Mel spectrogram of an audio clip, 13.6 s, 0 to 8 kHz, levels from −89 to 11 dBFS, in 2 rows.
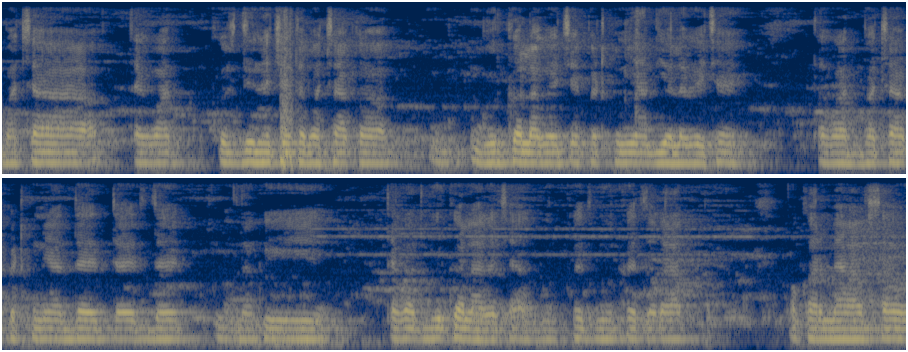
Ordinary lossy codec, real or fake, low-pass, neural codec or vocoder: none; real; 7.2 kHz; none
